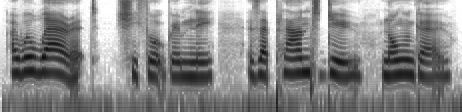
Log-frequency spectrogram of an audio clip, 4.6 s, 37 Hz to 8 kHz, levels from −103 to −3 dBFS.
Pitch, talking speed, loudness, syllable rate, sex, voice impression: 225 Hz, 180 wpm, -18 LUFS, 4.6 syllables/s, female, feminine, adult-like, intellectual, slightly strict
